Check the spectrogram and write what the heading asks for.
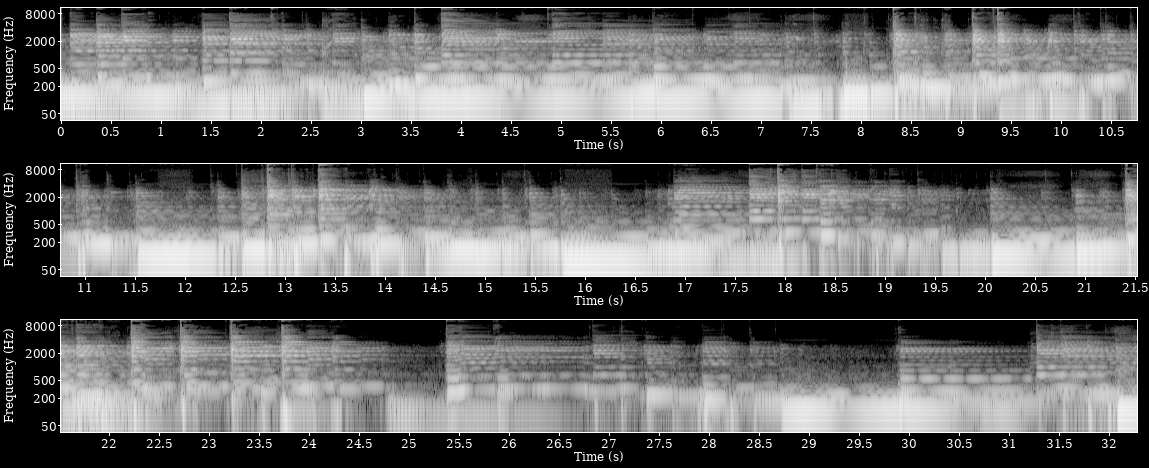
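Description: Strat-style electric guitar played solo through an effects unit: a slow, mellow piece in E major built on E and A major chords, picked chord tones ringing over sustained low bass notes.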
